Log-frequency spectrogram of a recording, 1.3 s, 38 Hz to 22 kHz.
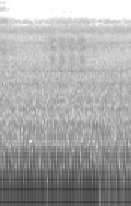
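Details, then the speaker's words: Mazda RX-8 rotary, after a week of cranks-no-start and a de-flood procedure, cranked again and now holds a low, steady idle without stumbling or dying. "crank it over once again guys it's holding an idle it is holding an idle"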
